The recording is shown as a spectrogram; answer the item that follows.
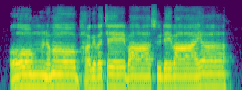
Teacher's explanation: So for those of you who are new to Sanskrit diacritical marks, the dot over the M indicates that we close the back of our tongue to the roof of our mouth as we bring our lips together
